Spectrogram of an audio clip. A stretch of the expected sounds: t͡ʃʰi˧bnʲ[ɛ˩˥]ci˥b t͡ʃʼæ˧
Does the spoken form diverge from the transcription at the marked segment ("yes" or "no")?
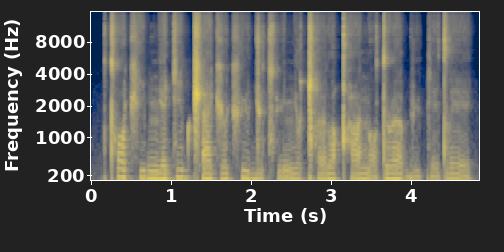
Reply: no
